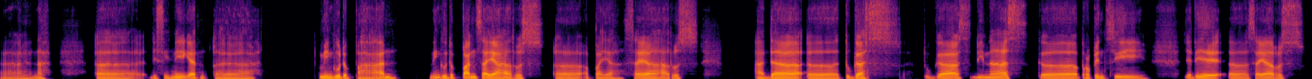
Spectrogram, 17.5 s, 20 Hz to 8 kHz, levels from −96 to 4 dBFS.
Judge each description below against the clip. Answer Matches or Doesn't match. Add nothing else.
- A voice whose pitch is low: Matches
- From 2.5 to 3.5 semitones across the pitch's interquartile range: Matches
